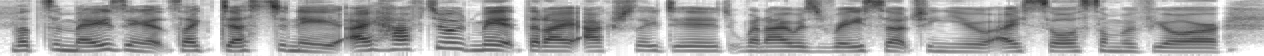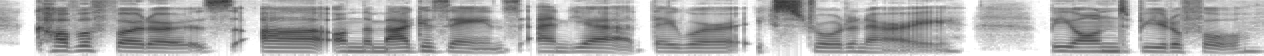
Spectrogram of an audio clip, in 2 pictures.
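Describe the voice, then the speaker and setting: A woman's voice: lowish voice, steady tone, moderate pace, smooth, no echo, studio quality. A woman hosting a podcast, introducing her guest and asking questions with polished enthusiasm. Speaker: podcast host. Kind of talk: scripted intro and interview questions. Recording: music bed under the voice.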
